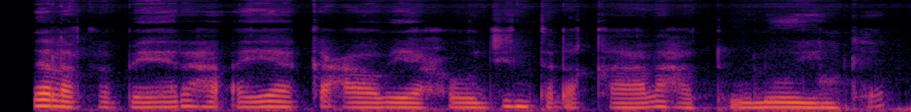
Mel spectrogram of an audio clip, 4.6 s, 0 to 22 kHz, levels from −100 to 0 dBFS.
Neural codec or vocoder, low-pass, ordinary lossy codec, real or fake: none; none; none; real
